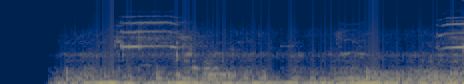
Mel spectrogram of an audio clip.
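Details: Manatee mother squeaking to her calf as the pair swims beneath the recorder underwater: short, high whistled squeaks near the start and end over a constant low rumbling, bubbly water noise.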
